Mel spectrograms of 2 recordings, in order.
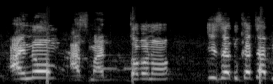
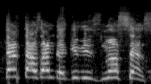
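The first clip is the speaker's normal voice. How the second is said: usual speaking voice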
